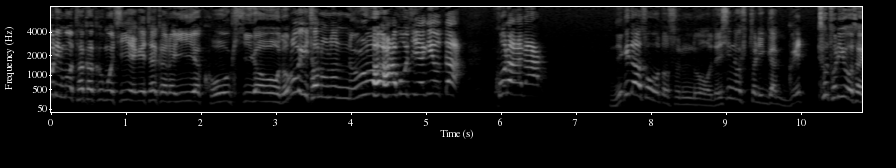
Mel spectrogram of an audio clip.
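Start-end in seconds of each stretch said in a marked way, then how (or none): 4.1-6.6 high shocked yelp; shocked cry. Acted. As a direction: gasp in alarm. Kokichi shocked. (驚きの叫び)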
